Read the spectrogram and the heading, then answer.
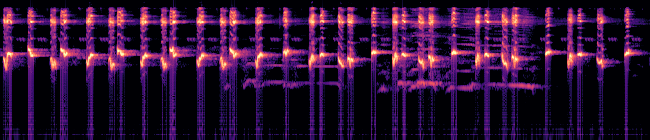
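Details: Yellow-vented bulbul morning training song used to teach young bulbuls to sing quickly: rapid bubbly chirped notes around mid pitch, repeated about once a second in a steady run, with a faint lower whistle in the background.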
